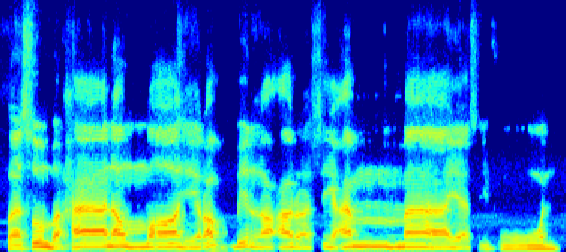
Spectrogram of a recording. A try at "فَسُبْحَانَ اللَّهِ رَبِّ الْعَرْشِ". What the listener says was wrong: Huruf shin, arsh. Sekali lagi.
